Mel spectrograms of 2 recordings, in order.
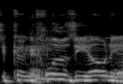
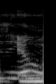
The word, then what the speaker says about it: conclusione: It's conclusione. Yeah. It's actually Conclusione. literally how you say it in Italian.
